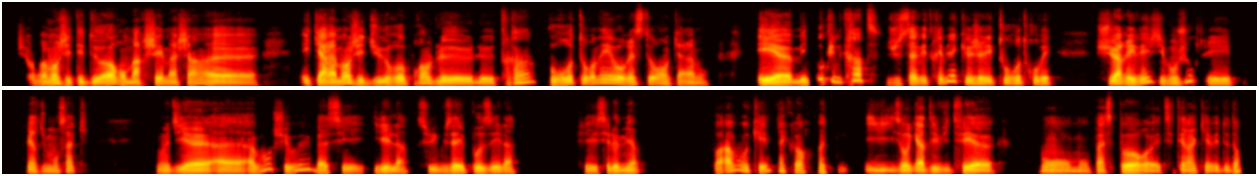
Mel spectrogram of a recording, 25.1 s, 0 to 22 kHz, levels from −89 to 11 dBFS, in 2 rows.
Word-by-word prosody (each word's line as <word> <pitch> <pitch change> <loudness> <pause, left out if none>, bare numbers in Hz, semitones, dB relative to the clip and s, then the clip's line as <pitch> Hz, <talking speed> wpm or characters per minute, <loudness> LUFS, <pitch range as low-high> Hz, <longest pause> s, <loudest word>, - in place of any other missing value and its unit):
Genre, 85 - -12
vraiment, 95 +9 +2
j'étais 110 -6 -2
dehors, 95 - +4
on - - +1
marchait, 100 +8 +1
machin, 115 - -1
heu 80 -3 +1 0.4
et 95 - -2
carrément, 110 - +5
j'ai 115 -8 0
dû 110 0 -2
reprendre 120 +5 +1
le 105 -2 +3
le 95 0 -1
train 185 +6 -2
pour 115 0 0
retourner 150 +3 +1
au 145 -3 +5
restaurant, 135 0 0
carrément 95 -6 -5 0.5
et 130 +3 +8
heu 105 -3 +7
mais 110 +3 0
aucune 190 +4 -2
crainte. 280 +5 -1
Je 115 0 -8
savais 135 +4 +1
très 170 +5 -2
bien 255 +5 -1
que 185 -8 0
j'allais 140 0 +3
tout 160 - -2
retrouver. 140 -1 -1 0.4
Je - - -9
suis 145 - +4
arrivé, 140 - +5
je 220 - -8
dis: - - -2
«Bonjour, 140 - -2
j'ai 125 -2 -2 0.4
perdu 130 -1 -3
mon 130 0 -4
sac». 140 +1 -6 0.7
Ils - - -7
m'ont 105 - -2
dit: 110 +3 -2
«Heu, 100 -2 +5
ah, 90 -1 0
ah 100 - 0
bon» 235 +4 -5
je - - -13
fais: - - -2
«Oui, 225 +3 -3
oui, 240 - -3
bah 105 - 0
c'est 90 -3 -6
il 115 - -6
est 120 - +3
là, 100 +5 -3
celui 110 -1 -6
que 110 - -8
vous 110 - -6
avez 105 -1 +5
posé 110 +2 0
là, 100 -2 -3 0.7
c'est 90 -1 -3
c'est 100 +3 -3
le 105 - +2
mien, 105 0 -2 0.8
"ah, 110 +9 +2
bon, 190 -4 -2
OK, 155 - -2
d'accord" 130 -8 -4
pas», 110 - -4 0.4
ils 95 -3 -4
ont 100 - +4
regardé 105 +1 +2
vite 100 -1 -9
fait, 115 -2 +4
heu, 90 -4 +3 0.4
mon 90 -1 -2
mon 85 -1 -6
passeport, 95 +3 +2
heu 80 - -1
et - - -5
cetera 95 +2 -4
qu'il 80 - -5
y - - -4
avait 80 - -4
dedans. 80 - -3
110 Hz, 220 wpm, -23 LUFS, 95-140 Hz, 0.8 s, et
